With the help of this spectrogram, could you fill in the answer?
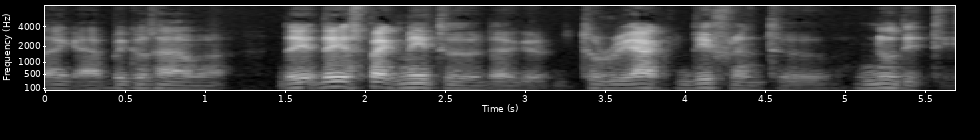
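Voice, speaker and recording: A man with a non-native accent, at a moderate pace. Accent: foreign. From South America (Argentina/Ecuador). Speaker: comedian. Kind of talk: casual chat.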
